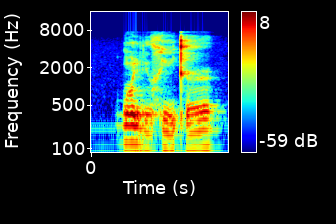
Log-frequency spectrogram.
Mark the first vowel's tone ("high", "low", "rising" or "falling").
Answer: high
